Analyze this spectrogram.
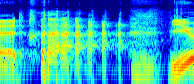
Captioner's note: laughter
